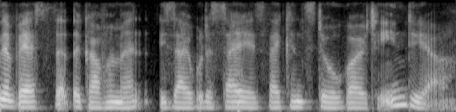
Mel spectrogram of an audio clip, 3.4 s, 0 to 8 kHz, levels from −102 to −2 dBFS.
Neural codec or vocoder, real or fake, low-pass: vocoder, 44.1 kHz, 80 mel bands, Vocos; fake; 7.2 kHz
